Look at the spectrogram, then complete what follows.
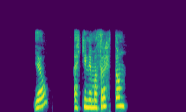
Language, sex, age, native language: Icelandic, female, 30-39, Icelandic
